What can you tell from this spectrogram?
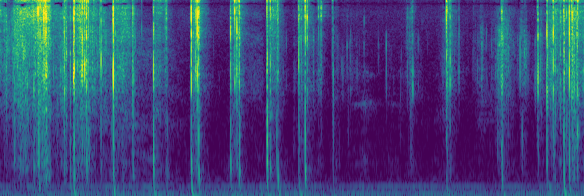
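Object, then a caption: Padded plastic bubble mailer. Long nails scratch along the sealed edge and then across the bubbled face of a thin, hollow, white padded poly bubble mailer. The result is quiet, crinkly, tearing-like scratching with sharp, bright flicks over a steady low hum.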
